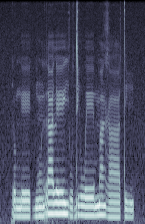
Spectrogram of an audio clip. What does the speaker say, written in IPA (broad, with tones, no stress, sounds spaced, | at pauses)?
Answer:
ɾ ʊ˨ ŋ eː˨ ɡ͡b ũ˨ r a˦ l eː˦ j u˨ d i˦ w eː˦ m ã˦ ɣ aː˨ t i˨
